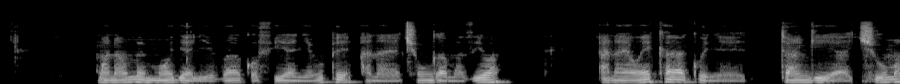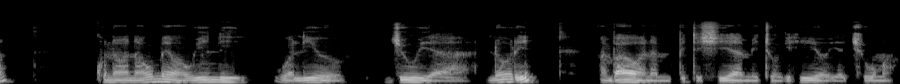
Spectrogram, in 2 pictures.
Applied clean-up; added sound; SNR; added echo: none; none; none; none.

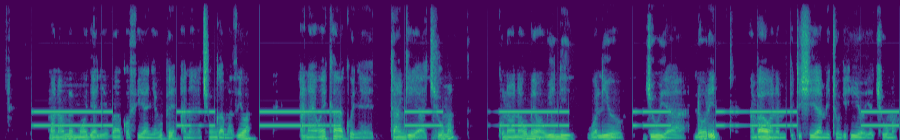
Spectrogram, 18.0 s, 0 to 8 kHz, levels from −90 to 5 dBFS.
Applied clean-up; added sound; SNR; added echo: neural mask model RNNoise.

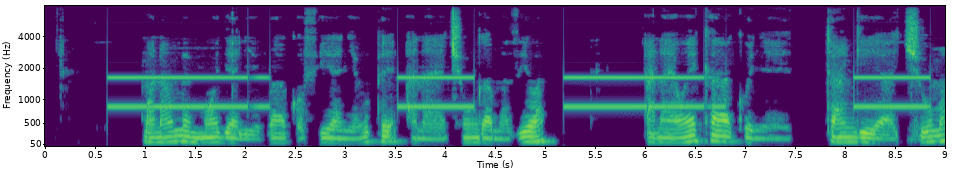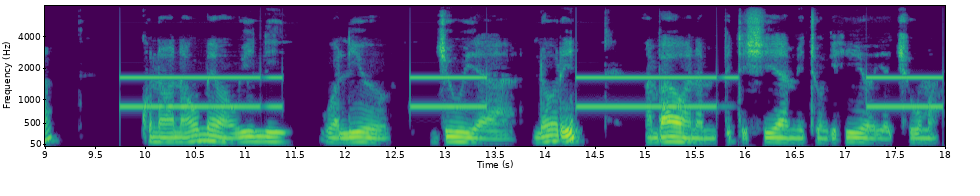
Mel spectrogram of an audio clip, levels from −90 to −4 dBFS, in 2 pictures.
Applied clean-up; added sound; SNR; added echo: classical method Wiener filter.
